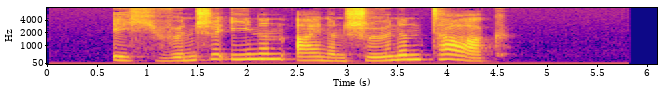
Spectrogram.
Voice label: "ich wuensche ihnen einen schoenen tag", German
